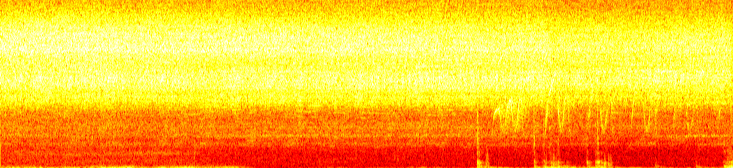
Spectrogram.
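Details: Large brown cicada singing on a tree in midsummer, a continuous high sizzling shrill holding steady throughout, with low rumbling handling thumps early on and brief faint rising chirps near the end.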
